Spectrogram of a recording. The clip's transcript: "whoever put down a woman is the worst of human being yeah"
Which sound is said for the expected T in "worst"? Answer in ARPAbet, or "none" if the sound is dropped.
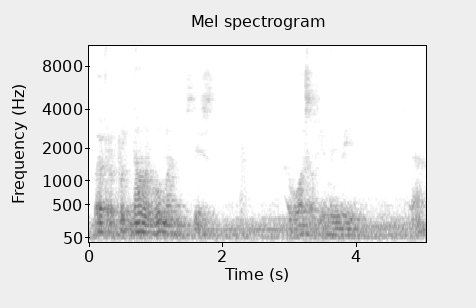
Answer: none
